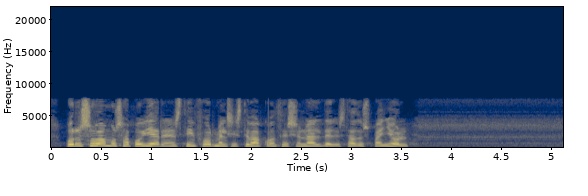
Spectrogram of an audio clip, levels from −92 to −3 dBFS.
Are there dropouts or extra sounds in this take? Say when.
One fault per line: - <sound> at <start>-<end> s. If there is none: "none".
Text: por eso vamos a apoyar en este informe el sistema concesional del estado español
none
